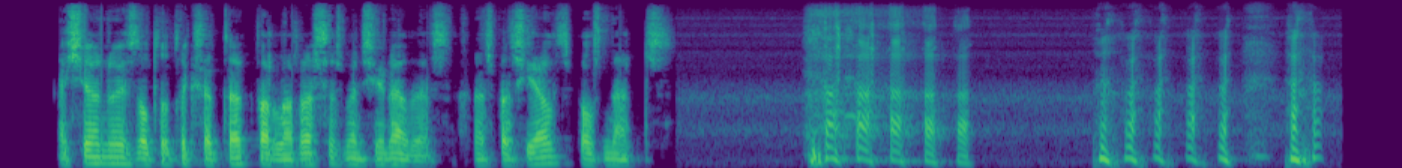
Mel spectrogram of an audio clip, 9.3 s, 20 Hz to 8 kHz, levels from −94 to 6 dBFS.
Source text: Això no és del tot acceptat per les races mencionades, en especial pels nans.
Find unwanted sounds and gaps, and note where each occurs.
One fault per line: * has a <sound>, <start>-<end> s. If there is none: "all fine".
* has a laugh, 5.3-6.5 s
* has a laugh, 7.3-8.8 s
